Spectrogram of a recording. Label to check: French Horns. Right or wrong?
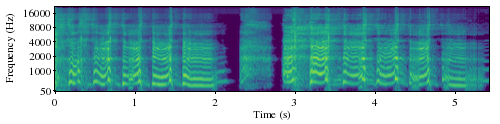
Wrong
